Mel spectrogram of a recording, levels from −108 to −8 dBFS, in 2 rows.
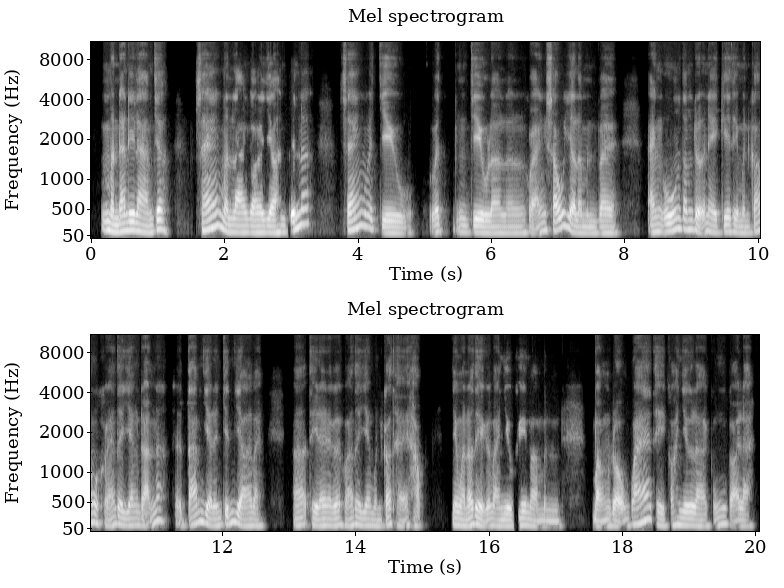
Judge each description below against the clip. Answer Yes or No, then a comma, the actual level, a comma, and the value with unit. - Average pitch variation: Yes, average, 4.2 semitones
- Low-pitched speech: Yes, low, 110 Hz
